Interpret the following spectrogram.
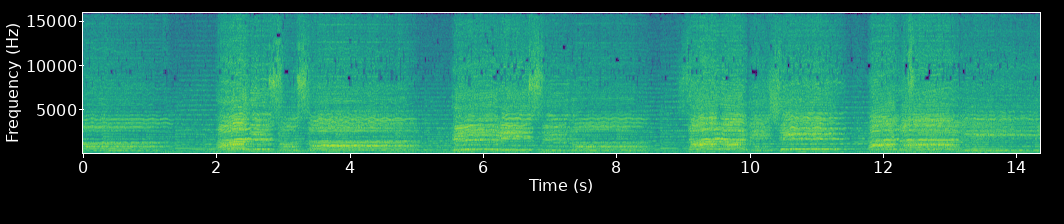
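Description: A group of voices singing a Korean praise and worship song in Korean, with sustained instrumental accompaniment underneath. The song moves in long sung phrases of a few seconds each.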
